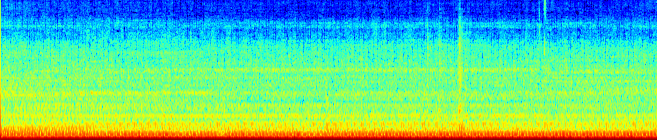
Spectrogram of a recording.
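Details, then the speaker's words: Citroen ZX with owner-reported rusted fuel tank and earlier poor idling: steady, even idle with smooth low rumble and no knocks or misses; normal idle. "that's good sounds good as well so it does run"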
